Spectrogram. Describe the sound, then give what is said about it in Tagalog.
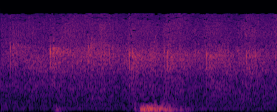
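A church audience claps in a brief, steady patter of many hands at moderate loudness, with no talk over it. “Palakpakan nga po natin ang Panginoon.”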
